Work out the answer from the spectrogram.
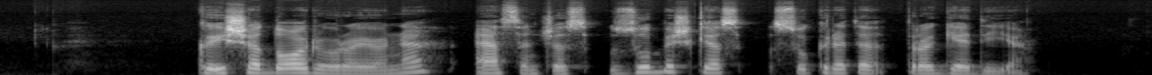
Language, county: Lithuanian, Klaipėda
